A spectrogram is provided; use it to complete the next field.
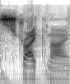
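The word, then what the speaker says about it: strychnine: I just looked at Strike 9, yeah. It's pronounced the same way.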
